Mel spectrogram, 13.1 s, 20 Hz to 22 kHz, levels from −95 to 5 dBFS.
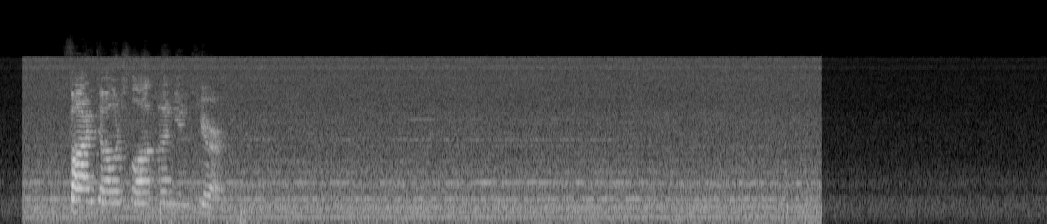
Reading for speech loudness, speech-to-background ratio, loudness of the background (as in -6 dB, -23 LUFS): -23.5 LUFS, 11.5 dB, -35.0 LUFS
